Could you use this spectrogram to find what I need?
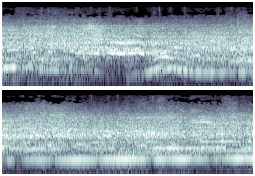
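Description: A car engine roars loudly, its revs rising and falling.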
